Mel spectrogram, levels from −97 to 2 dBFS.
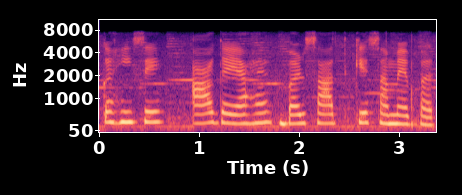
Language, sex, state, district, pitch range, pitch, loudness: Hindi, female, Madhya Pradesh, Katni, 260-295 Hz, 270 Hz, -12 LUFS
